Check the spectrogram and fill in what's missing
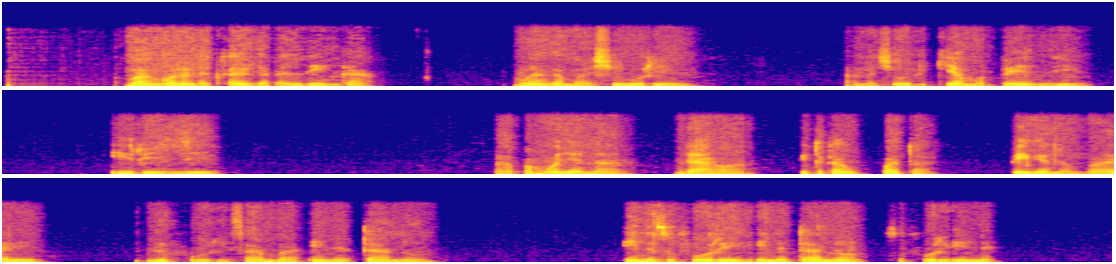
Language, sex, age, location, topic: Swahili, male, 25-35, Kisii, health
